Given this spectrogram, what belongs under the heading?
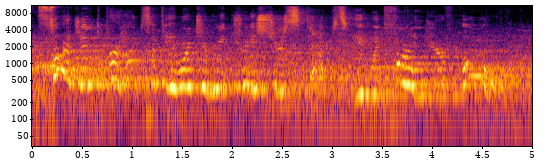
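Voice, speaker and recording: A woman's voice: extremely high pitch, very animated, a little slow, full character voice. A woman playing a fussy, theatrical mother in flowery live stage melodrama. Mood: prim. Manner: flowery alliterative melodramatic delivery. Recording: distant, echoey noisy hall.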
